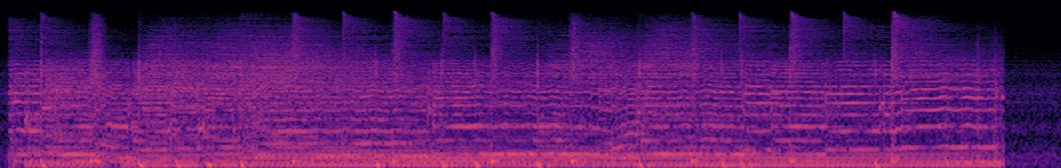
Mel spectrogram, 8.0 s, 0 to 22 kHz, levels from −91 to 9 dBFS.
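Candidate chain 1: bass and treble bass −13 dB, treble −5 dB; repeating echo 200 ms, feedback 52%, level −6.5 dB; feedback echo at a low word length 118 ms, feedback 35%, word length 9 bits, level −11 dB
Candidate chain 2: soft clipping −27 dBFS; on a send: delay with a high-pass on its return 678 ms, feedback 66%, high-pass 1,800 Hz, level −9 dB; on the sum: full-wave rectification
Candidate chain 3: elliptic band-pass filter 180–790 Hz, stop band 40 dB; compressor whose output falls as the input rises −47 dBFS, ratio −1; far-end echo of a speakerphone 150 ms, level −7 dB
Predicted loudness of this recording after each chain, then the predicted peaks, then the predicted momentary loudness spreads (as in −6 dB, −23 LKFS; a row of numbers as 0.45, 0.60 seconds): −33.0, −38.0, −46.5 LKFS; −19.5, −24.5, −28.5 dBFS; 2, 1, 6 LU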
